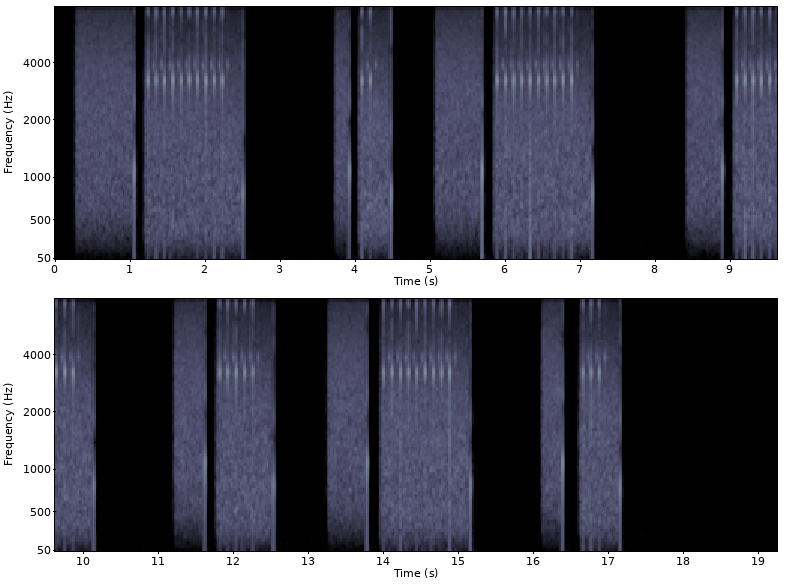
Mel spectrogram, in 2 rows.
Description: Pulse dialling, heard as a rotary dial, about 9 pulses a second. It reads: 0 2 0 8 5 9 3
